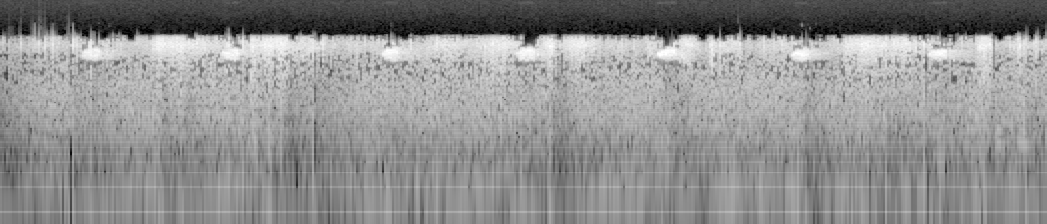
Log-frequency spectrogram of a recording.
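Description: A bird repeats a short high call about every second and a half, with other high birdsong behind it.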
